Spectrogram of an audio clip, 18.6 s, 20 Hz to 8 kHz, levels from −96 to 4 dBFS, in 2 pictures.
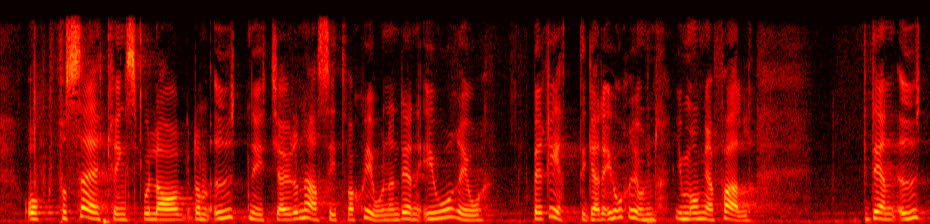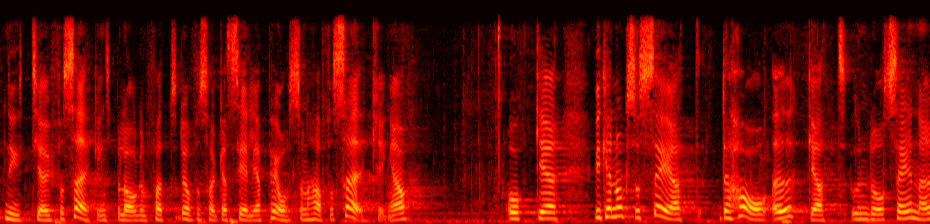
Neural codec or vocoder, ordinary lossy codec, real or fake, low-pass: none; none; real; 7.2 kHz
